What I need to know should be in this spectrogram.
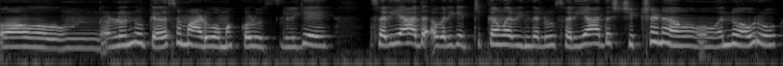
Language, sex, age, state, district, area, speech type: Kannada, female, 30-45, Karnataka, Shimoga, rural, spontaneous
